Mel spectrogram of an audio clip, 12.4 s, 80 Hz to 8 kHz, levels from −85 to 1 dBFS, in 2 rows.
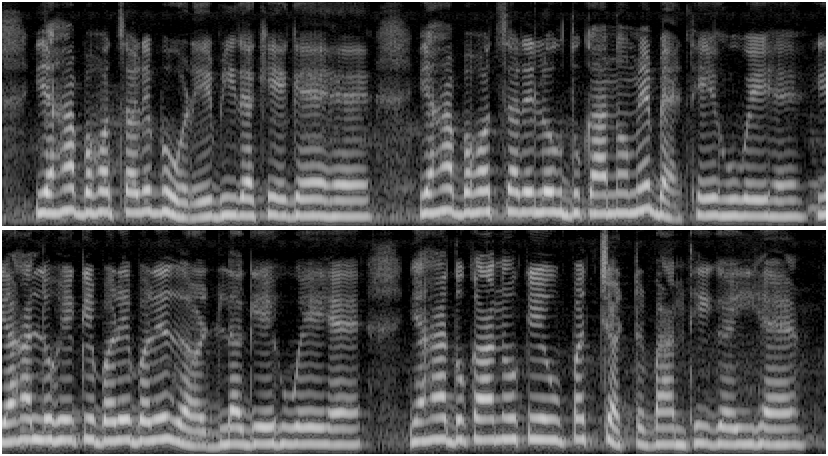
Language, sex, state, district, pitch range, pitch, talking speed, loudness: Hindi, female, Bihar, East Champaran, 215-265 Hz, 235 Hz, 165 wpm, -22 LUFS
